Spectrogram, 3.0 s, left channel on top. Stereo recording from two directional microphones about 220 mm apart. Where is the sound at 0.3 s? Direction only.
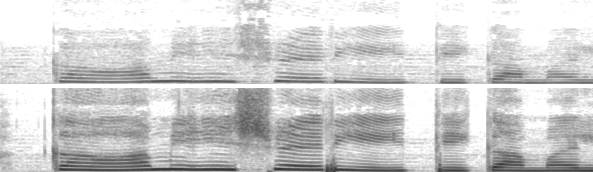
45° right (ahead or behind).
